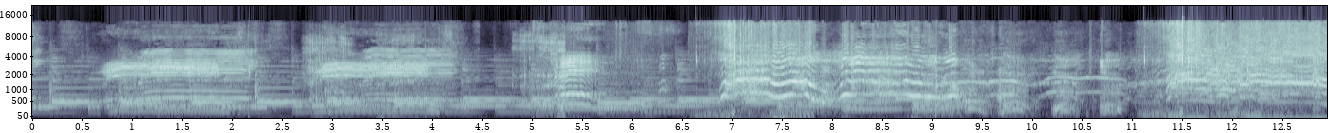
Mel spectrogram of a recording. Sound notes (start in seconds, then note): 4.8 zombie snarls; 6.8 shrieks; 11.3 screams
